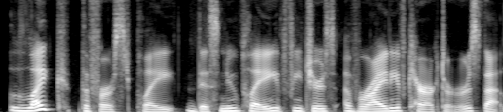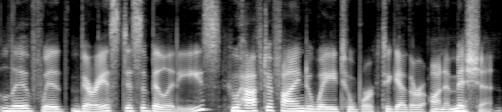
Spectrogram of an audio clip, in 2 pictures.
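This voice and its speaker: A woman's voice: sits low, no room sound, clean studio sound. A woman hosting a podcast, giving scripted introductions and interview questions. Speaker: podcast host, director and playwright. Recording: music under the voice.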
